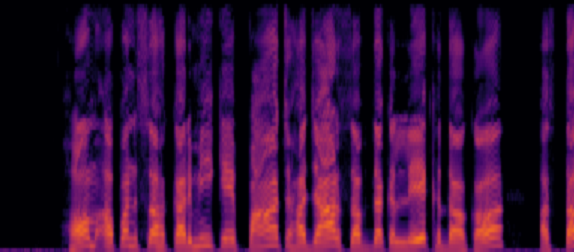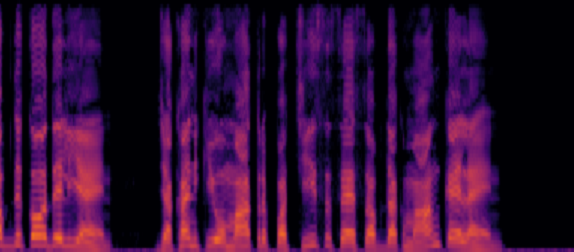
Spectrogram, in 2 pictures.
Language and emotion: Maithili, surprised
